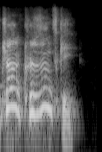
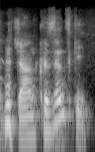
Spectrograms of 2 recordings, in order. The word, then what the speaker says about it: Krasinski: How do you screw up John Krasinski? – Very easily. – John Krasinski.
